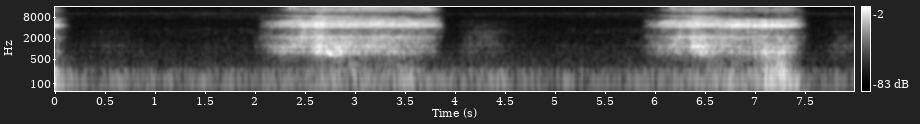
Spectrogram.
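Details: Person snoring loudly, with two long, harsh, hissing breaths about four seconds apart over low hum, roughly 16 breaths a minute: noisy breathing in sleep, snoring.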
